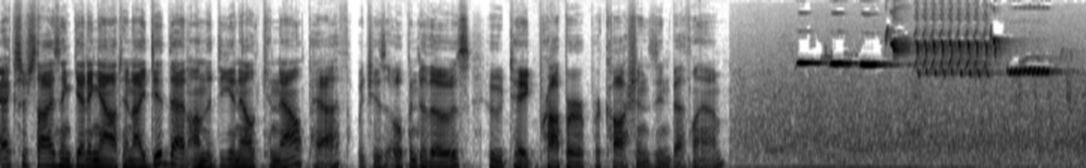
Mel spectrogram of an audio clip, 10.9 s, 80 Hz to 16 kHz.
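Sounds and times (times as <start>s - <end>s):
speech: 0.0s - 7.5s
low steady outdoor hum: 0.0s - 10.8s
song sparrow singing: 7.9s - 10.8s.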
